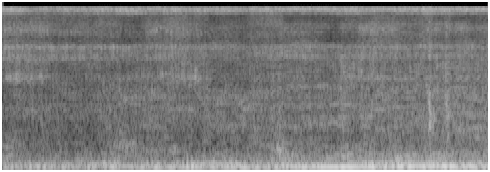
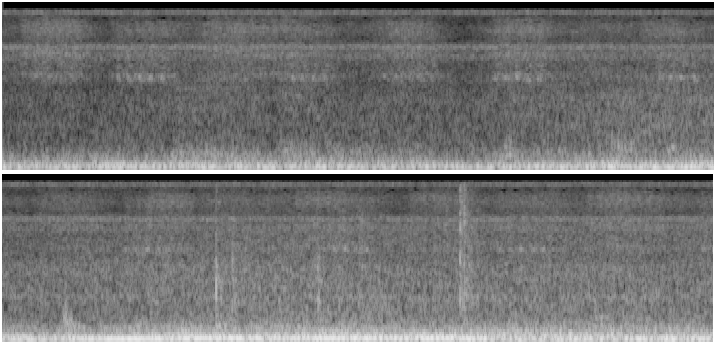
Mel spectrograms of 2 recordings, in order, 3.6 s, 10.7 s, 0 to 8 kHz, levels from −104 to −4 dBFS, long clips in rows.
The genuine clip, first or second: second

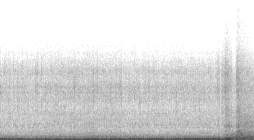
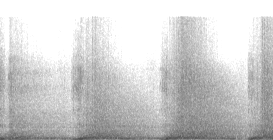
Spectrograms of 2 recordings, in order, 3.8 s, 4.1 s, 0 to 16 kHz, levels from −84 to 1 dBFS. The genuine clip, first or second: second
